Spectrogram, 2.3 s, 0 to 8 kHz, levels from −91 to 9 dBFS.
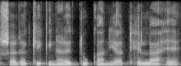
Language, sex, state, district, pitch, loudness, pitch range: Hindi, male, Assam, Kamrup Metropolitan, 120 Hz, -17 LUFS, 115-120 Hz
